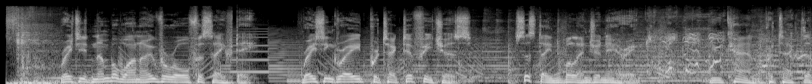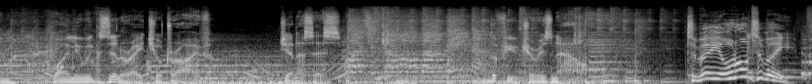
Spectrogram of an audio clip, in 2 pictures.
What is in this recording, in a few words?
Commercial British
